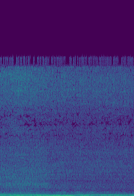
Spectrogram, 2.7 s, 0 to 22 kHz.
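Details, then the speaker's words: 75-year-old Peugeot 202 on a road test after revival, driving through the gears: deep, steady rumble holding even under load with no knocks or misses. Runs pretty smooth; the throwout bearing squeals elsewhere and the brakes are poor. "runs pretty [Music] smooth don't want to run out of gas"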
